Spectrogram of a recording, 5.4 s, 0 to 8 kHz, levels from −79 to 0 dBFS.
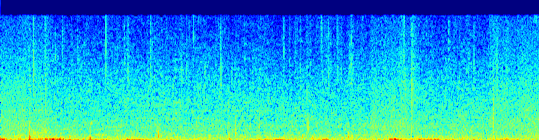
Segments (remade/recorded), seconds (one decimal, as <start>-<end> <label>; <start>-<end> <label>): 0.0-0.5 remade; 0.5-3.7 recorded; 3.7-4.2 remade; 4.2-4.9 recorded; 4.9-5.4 remade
